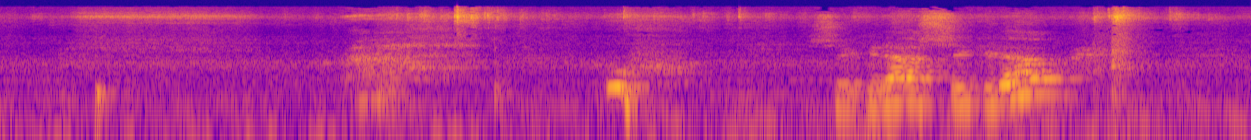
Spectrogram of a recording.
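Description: A man breathing hard between exercise reps, with a short grunt-like exhale about three seconds in. A man's voice follows for the last couple of seconds.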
